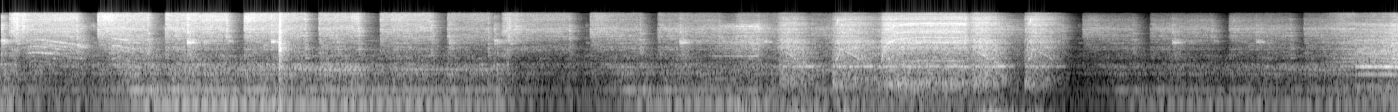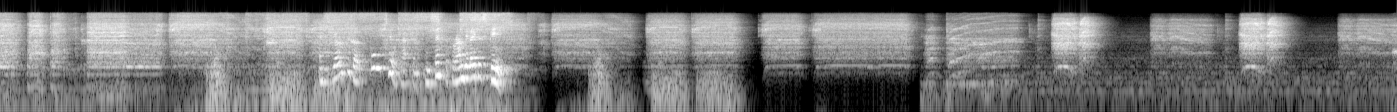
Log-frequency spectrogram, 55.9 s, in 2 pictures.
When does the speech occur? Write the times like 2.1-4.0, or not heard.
34.2-38.1.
